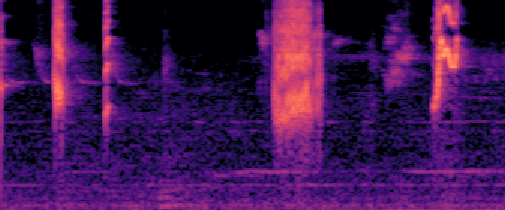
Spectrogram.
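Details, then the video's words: Shrill, scratchy calls from a Fischer's lovebird: two short sharp clicks, then a longer grating squeal and a final high chirp, spaced irregularly over a few seconds. "Fisher LoveBird Makes AMAZING Sounds!"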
